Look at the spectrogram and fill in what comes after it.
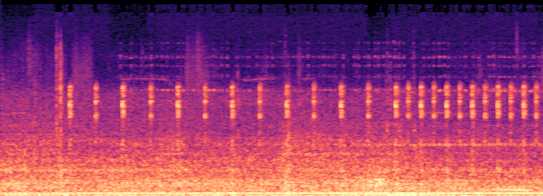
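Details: Volvo truck cab: crisp even turn-signal clicks over steady cab drone, speeding up toward the end. The signals work, but an electronic fault triggers a warning that was never found; the AC fan also whistles.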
